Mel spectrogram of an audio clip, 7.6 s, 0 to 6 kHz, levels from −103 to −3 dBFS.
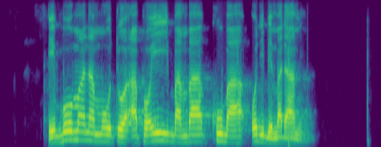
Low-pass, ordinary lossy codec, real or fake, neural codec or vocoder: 5.4 kHz; Opus, 32 kbps; real; none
